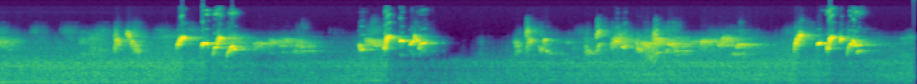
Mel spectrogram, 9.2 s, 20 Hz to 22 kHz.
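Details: Red-whiskered bulbul kept caged in Singapore, trained to stay sharp though not in form, December 2020: bright warbled phrases about every two seconds, each a quick cluster of rising and falling notes, other birds chirping behind.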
